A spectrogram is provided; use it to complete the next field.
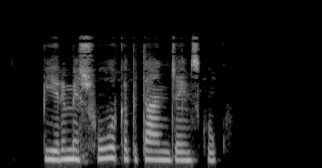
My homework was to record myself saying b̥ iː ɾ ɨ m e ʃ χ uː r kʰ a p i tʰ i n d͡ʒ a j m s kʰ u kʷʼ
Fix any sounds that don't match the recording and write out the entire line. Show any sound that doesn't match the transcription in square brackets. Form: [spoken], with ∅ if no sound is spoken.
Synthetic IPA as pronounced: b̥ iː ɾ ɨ m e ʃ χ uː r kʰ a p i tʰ [a] n d͡ʒ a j m s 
